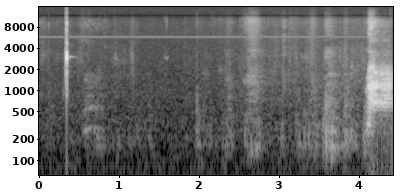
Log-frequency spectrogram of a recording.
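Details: Jack, Boo and Buddy, pet dogs at play indoors: faint scuffling and soft sounds, a click early on, then a single loud bark at the end.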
